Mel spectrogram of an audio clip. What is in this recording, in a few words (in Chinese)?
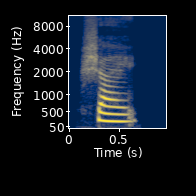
"筛", Chinese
